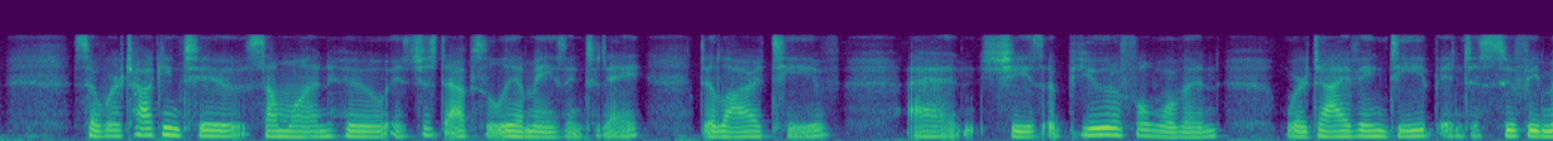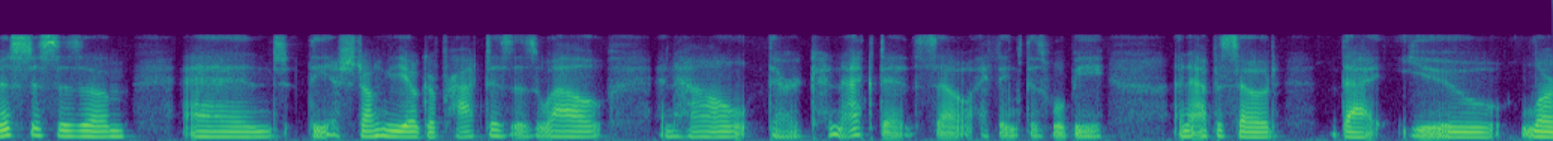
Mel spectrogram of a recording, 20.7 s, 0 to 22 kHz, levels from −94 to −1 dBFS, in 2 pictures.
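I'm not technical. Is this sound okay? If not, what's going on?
Yes, this sound is okay, with nothing going wrong in it.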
